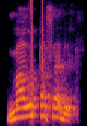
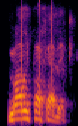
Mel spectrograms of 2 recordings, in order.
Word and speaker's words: Melchizedek: Malkasadik. I'm saying it the Melchizedek. way we would say it in Amharic. It's not exactly the Hebrew, but it's easier Amharic. to pronounce. Malkasadik.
